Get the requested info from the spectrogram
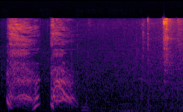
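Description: A person coughing twice in quick succession: two short, loud bursts about half a second apart, both within the first second.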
